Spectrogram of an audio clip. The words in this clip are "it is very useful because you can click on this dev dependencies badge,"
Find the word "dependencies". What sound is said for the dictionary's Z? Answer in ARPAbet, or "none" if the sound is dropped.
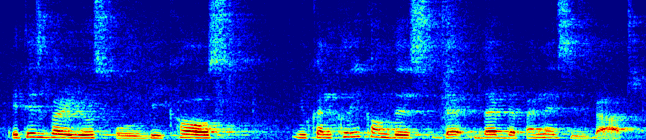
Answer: none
